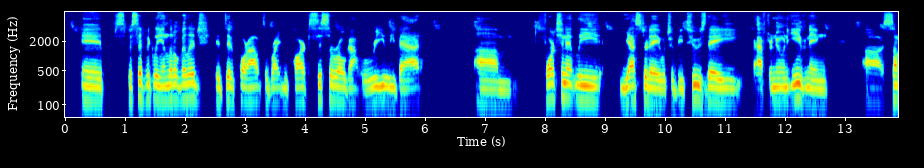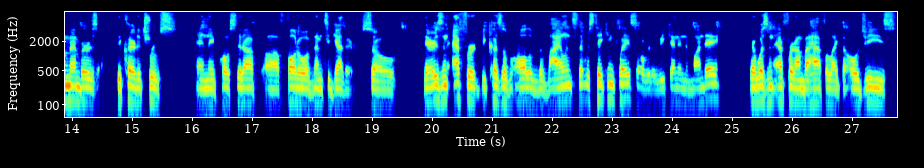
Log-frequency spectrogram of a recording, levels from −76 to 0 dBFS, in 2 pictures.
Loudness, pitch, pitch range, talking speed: -26 LUFS, 115 Hz, 110-125 Hz, 155 wpm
